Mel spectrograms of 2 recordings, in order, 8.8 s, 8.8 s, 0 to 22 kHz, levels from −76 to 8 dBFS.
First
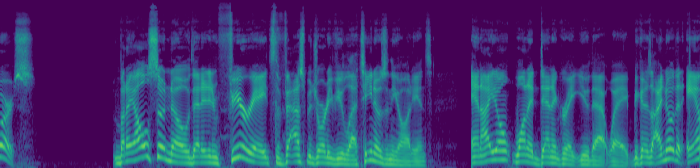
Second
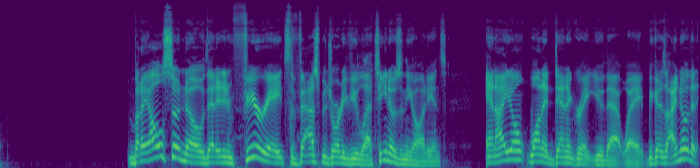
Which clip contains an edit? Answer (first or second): first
